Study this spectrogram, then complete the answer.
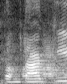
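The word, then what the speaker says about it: Kentucky: Kentaki bacanya. Tulisannya beda.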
